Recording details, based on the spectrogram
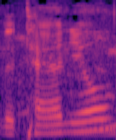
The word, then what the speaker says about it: Netanel: Is it Netanel? – Netanel, yeah.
